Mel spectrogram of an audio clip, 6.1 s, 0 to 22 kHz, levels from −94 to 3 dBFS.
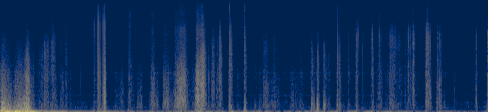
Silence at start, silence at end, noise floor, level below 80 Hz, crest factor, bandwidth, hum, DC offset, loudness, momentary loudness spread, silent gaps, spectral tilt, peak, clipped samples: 0 s; 0.75 s; -65 dBFS; -40 dBFS; 20 dB; 8.2 kHz; none; under 0.1%; -43 LUFS; 25 LU; none; -6.5 dB/octave; -14 dBFS; under 0.1%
